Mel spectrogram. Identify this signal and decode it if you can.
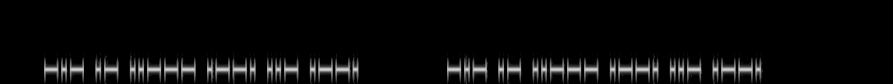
Morse code, heard as a keyed tone, about 28 wpm, 700 Hz. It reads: KA2PUP KA2PUP
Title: USA Call Signs - 6 Characters - Repeated 3x - 28wpm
